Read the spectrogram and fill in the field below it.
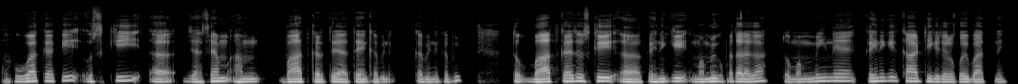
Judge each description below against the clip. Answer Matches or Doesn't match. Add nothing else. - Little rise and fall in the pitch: Doesn't match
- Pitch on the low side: Matches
